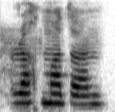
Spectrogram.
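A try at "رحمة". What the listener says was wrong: Now, when we are doing a waqf, this ta it changes to ha. So instead of rahmatan, it's rahmah.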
